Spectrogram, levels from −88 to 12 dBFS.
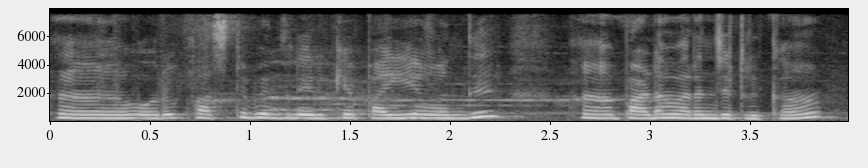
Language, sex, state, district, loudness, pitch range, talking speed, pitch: Tamil, female, Tamil Nadu, Kanyakumari, -14 LUFS, 240-270 Hz, 135 wpm, 250 Hz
